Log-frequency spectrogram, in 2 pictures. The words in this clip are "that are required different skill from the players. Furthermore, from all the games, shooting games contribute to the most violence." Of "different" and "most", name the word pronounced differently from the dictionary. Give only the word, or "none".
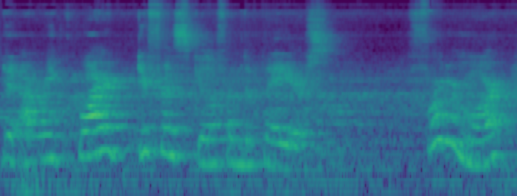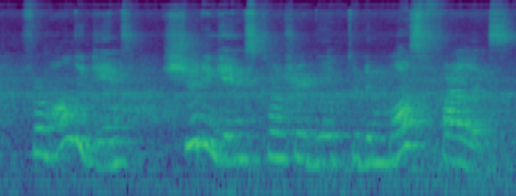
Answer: none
